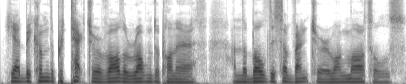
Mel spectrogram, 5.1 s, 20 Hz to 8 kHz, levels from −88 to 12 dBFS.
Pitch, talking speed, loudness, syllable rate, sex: 110 Hz, 200 wpm, -18 LUFS, 6.2 syllables/s, male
